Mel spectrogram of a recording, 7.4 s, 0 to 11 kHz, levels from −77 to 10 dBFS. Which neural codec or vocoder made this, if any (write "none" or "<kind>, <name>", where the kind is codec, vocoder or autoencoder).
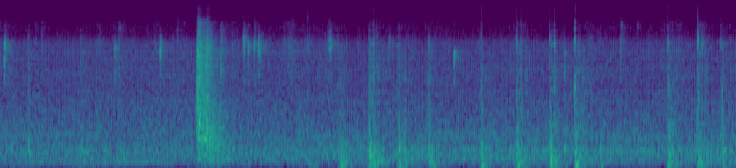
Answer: vocoder, WaveNeXt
